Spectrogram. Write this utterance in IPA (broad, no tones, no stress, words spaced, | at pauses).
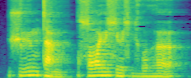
ʃʏːmtam | sˤʏːsʏːsdʱo ɦʌ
